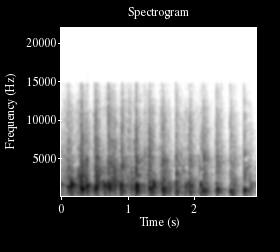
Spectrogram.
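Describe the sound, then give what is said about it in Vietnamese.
A church audience applauds during a joyful thanksgiving, the brisk claps coming fast and fairly even at a steady level. “Trong tâm tình hân hoan tạ ơn Chúa, chúng tôi mời anh chị em cùng một tràng hoa tay để chúc mừng nhau.”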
